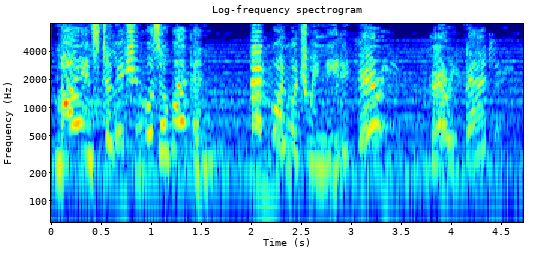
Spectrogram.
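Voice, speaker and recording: A fussy little robot caretaker with a high, bouncy voice. He speaks in a prim, condescending, quick way, swooping all over his range. Game cutscene with a score underneath. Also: huge pitch swings, music in the background, exaggerated voice. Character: fussy chirpy male AI monitor robot.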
